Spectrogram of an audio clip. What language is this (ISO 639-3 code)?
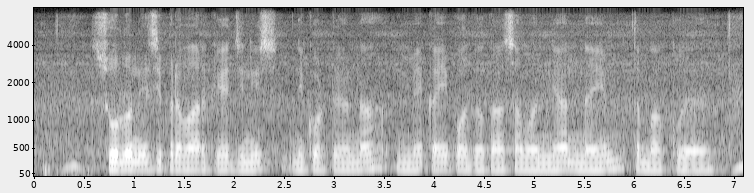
hin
